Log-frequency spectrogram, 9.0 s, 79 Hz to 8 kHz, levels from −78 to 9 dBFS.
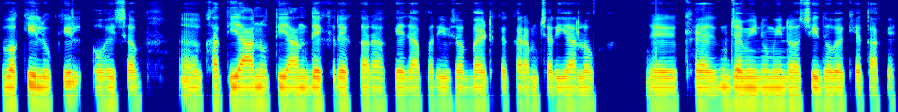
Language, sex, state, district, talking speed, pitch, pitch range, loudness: Magahi, male, Bihar, Gaya, 185 wpm, 110 Hz, 105-110 Hz, -18 LUFS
